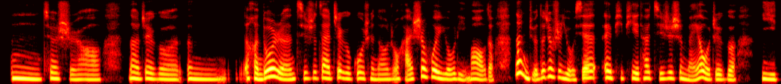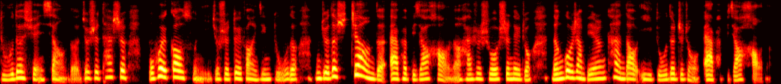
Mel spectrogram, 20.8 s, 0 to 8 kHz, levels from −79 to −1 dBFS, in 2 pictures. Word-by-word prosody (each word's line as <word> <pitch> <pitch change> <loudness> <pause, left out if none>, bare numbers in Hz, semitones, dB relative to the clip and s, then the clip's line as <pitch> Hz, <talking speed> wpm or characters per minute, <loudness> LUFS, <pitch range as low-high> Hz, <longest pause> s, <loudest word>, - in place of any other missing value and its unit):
嗯， 200 -4 +5
确 205 +3 -1
实 180 -3 -7
啊。 170 0 -4 0.3
那 215 -3 +1
这 200 0 -1
个 175 -2 -2
嗯， 185 0 -1 0.2
很 205 -1 +2
多 255 +8 +8
人 190 -7 +2
其 210 +1 -6
实 215 +1 -6
在 215 0 0
这 220 +4 -1
个 200 -2 -2
过 205 +2 -3
程 190 -2 -4
当 180 0 -3
中 190 +2 -3
还 185 - -2
是 285 +9 +2
会 250 -5 +4
有 185 -1 0
礼 180 -3 -4
貌 190 -4 -1
的。 145 - -5 0.3
那 400 - +5
你 - - +3
觉 175 -4 -2
得 245 - -2
就 280 +1 +1
是 240 -2 -4
有 180 -5 0
些 115 -8 +1
APP 220 -2 -1
它 220 +3 -2
其 200 -2 -5
实 215 - -2
是 210 0 -2
没 165 -5 -1
有 230 -1 +3
这 175 0 -2
个 165 -2 -3 0.3
已 185 -3 +1
读 170 0 -4
的 225 +4 +4
选 185 -5 -3
项 185 +4 -4
的， - - -8
就 220 - -3
是 220 0 -2
它 250 +4 -4
是 245 -1 +3 0.3
不 200 - +1
会 275 +2 +10
告 245 -2 +5
诉 210 -3 -7
你， 195 -1 -8
就 190 -1 -5
是 185 0 -1
对 200 +2 +1
方 185 -2 -2
已 160 - -4
经 180 +1 -1
读 185 -1 -6
的， 180 -1 0 0.2
你 210 - +2
觉 205 -1 +4
得 285 - +6
是 260 -2 -3
这 345 - +5
样 270 -11 +6
的 - - -1
App 195 0 +3
比 175 -2 -5
较 185 +3 -1
好 185 -1 -5
呢？ 190 -2 -6
还 180 +1 -2
是 195 +1 -1
说 180 -1 +1
是 190 0 -2
那 185 -1 +2
种 155 -2 -3 0.3
能 185 +2 +4
够 245 +1 +6
让 220 -3 +2
别 185 +1 0
人 205 +1 +1
看 220 -2 0
到 190 -3 0
已 175 -1 -3
读 165 -1 -4
的 190 +1 +1
这 180 - -4
种 180 +2 -7
App 165 -1 +2
比 170 - -19
较 150 +1 -2
好 175 - -6
呢？ 195 - -23
195 Hz, 310 characters per minute, -20 LUFS, 180-215 Hz, 0.3 s, 会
